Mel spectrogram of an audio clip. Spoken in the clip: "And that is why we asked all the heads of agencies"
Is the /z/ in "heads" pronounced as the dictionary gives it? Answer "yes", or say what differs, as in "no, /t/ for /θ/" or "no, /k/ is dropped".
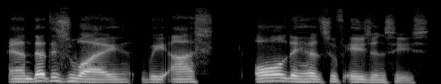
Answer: no, /s/ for /z/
